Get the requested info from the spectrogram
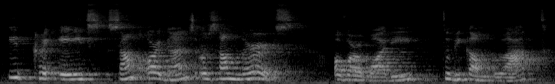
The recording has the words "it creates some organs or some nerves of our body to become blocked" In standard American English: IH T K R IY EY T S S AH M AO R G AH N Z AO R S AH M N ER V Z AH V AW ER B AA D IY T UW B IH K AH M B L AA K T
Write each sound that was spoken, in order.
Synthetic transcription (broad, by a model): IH T K R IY EY T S S AH M AO R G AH N S AO R S AH M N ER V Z AH V AW ER B AA D IY T UW B IH K AH M B L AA K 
